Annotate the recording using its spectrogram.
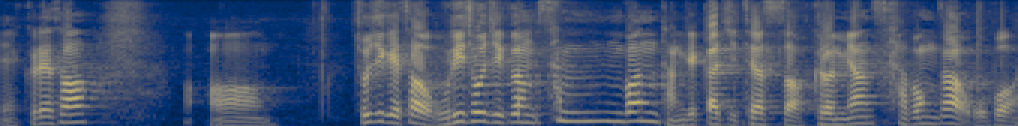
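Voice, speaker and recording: Noticeable background noise sits in the recording. Through it, a man's voice swings very widely in pitch. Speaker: security company director presenting. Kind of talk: conference presentation. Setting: conference room. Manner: fast, rushed; frequent filler hesitations.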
